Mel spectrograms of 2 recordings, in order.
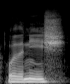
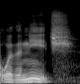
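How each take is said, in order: First: "niche" said as "neesh"; corrected niche. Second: "niche" said as "neetch"; "niche" with long ee and a tch ending; blended niche. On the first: Cohost correcting the slip, "niche" said "neesh". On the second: Cohost mixing up both versions, "niche" said "neetch". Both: Real, not acted. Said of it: "now I'm combining them".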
